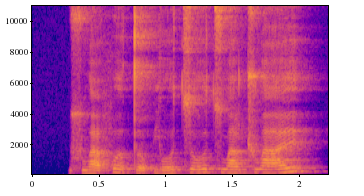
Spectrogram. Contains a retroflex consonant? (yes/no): yes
